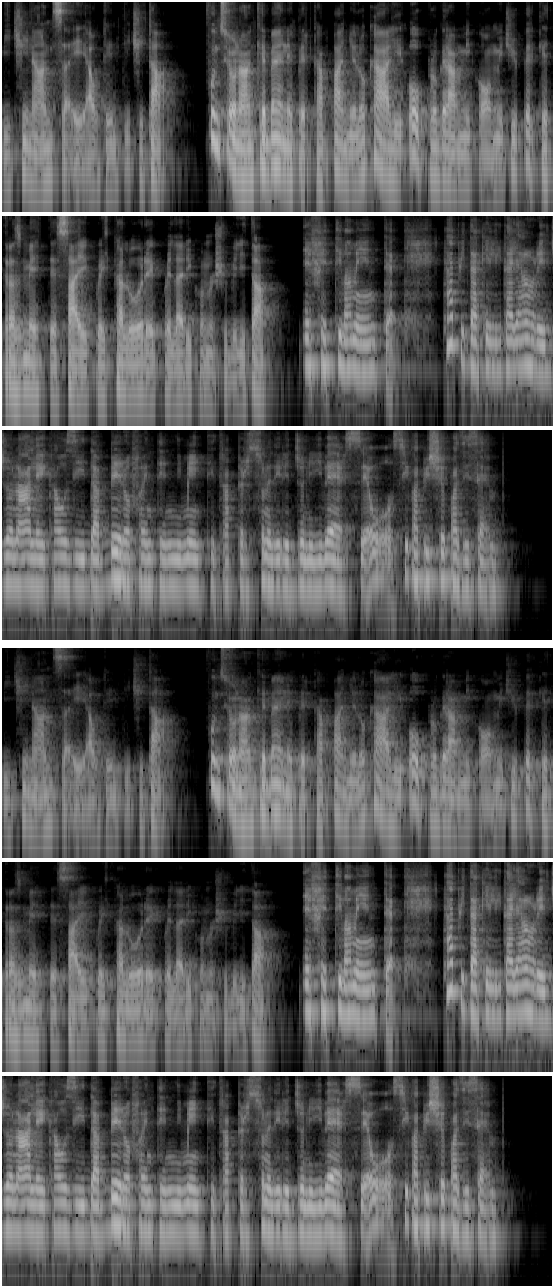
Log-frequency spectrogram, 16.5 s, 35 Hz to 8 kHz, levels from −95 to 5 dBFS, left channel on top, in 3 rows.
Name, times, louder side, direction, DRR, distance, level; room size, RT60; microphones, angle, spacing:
voice 1, 0.0-1.6 2.1-8.2, left 5 dB, 55° left, 0.5 m, -33 dB
voice 2, 8.5-16.0, right 2 dB, 15° right, 0.5 m, -31 dB
12.0 x 8.9 x 5.5 m
head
